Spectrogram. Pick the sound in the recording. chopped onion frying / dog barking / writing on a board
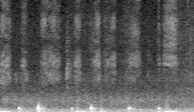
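writing on a board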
